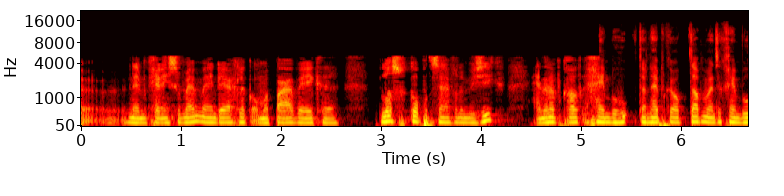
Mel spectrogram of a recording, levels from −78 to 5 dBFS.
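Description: From the very start up to about 5.18 s, the speech sounds dull and a bit smeared, with nothing above 5 kHz and the codec's swirly artefacts right up front. That's an adaptive stream starting at a low bitrate: the player grabbed a cheap version to get going fast, something like 16 kbit/s AAC by the sound of it, then jumped to a richer one, around 96 kbit/s, once it trusted the connection. The switch is abrupt, but there's no gap.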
